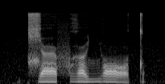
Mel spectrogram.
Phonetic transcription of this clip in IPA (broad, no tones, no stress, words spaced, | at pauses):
t͡ɕæfɣɐ ʎɔt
